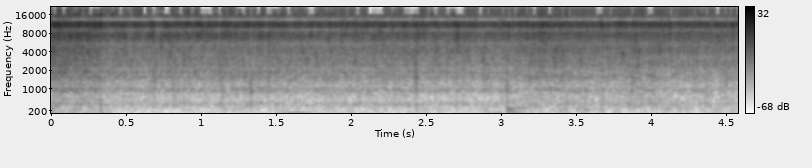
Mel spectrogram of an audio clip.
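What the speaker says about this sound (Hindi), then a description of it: "5 मिनट हम इसे फ्राई करेंगे। तेल जब इस तरह गर्म हो जाए तो बस गोश्त चिपकने लग जाता है।" Beef pieces frying in hot oil in a pot, a steady close hiss and sizzle throughout with faint stirring, no voices.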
